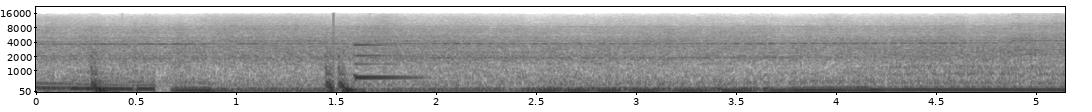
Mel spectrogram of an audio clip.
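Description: A sports car engine hums and revs.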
